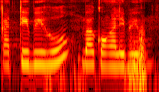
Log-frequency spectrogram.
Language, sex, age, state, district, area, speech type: Assamese, female, 18-30, Assam, Tinsukia, urban, spontaneous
